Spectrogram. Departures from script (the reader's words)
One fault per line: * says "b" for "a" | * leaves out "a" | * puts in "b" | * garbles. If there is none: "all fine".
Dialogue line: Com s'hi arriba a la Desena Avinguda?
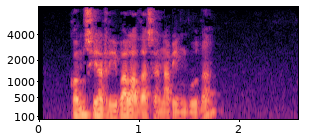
all fine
